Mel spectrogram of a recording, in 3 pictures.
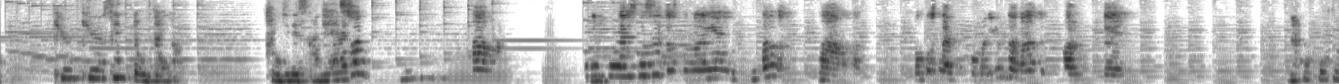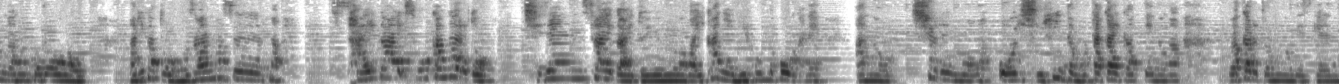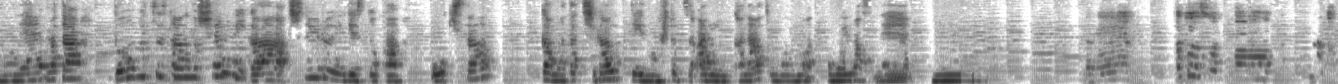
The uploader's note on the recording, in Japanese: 音質注意。インスタコラボライブにて。音声が途切れがちだったり、 くぐもったり、 どちらかの音声が大きかったり小さかったりしています。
